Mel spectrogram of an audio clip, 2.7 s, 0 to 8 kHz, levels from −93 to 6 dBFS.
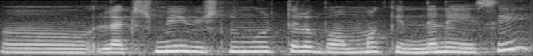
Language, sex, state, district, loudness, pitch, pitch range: Telugu, female, Andhra Pradesh, Srikakulam, -12 LUFS, 230 Hz, 210-260 Hz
